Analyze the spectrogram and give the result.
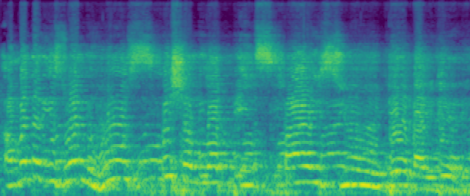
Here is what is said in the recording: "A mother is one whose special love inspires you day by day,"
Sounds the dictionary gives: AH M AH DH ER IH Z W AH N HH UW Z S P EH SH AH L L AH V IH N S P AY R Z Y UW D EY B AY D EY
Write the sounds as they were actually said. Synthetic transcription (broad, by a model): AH M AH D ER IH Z W AH N HH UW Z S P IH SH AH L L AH P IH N S P AY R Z Y UW D EY B AY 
